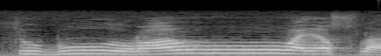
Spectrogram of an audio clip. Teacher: را کی تنوین واو سے ملے گی، ادغام غنے کے ساتھ ہوگا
